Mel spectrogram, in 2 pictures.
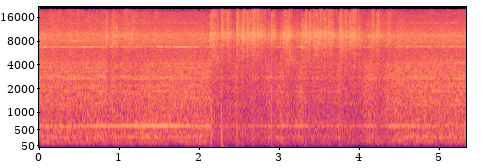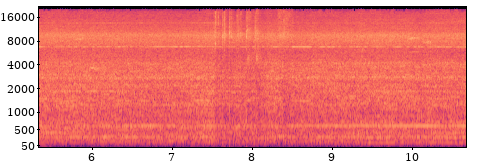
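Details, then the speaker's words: Dyson DC04 Absolute Plus upright vacuum after motor replacement and a different clutch with fresh belts fitted: steady, even high rushing whoosh with constant motor tone and brief handling scuffs; runs normally, repair a success. "I think that's a success. It seems to work fine, even with its slight repairs, which is always a bonus."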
